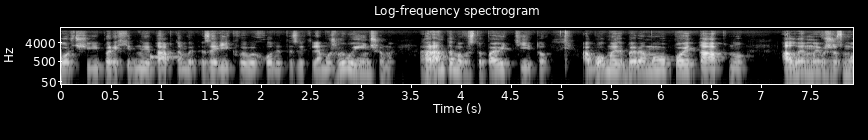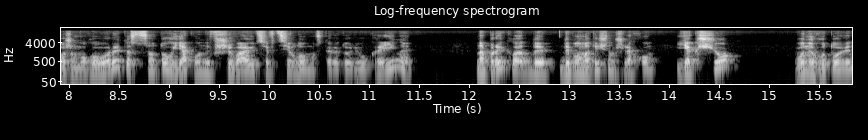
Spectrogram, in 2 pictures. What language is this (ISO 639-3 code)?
ukr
